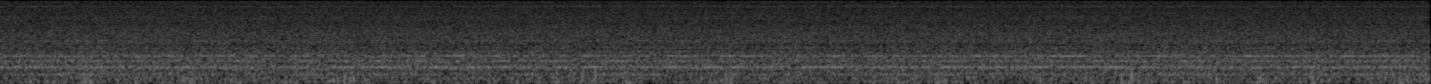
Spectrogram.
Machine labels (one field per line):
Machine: fan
